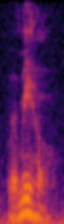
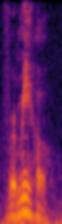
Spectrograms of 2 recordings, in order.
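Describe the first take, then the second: First: The J is sounded like an H, Spanish-style. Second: The same.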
